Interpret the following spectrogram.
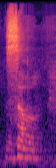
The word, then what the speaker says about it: giờ: This one is very easy for me because it sounds like Z sound in English. Giờ. So I'm from the north, I'm from Hanoi, so my pronunciation would be Z. But people from the sound, they would pronounce a little bit differently. They would say ya, ya, something like that.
